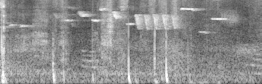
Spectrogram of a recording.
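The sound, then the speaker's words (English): Birdsong outdoors on a muddy headland at Stackpool: a scatter of high, thin chirps and short whistled notes from a few birds, fairly soft, with occasional sharp clicks and light background rustle. “that's bird song.”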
